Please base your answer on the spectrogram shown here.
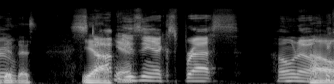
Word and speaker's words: Hono: this stop using Express hono which I've been calling Hano for way too long I actually didn't even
